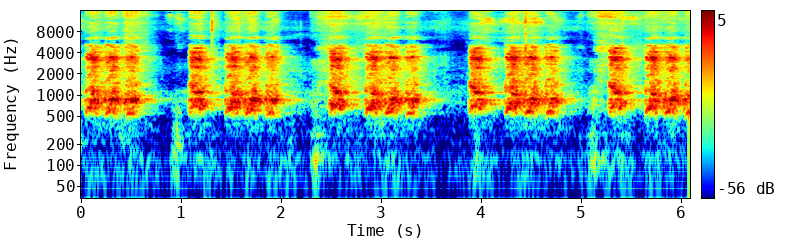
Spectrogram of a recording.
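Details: Pug playing and being told not to bite, another small dog nearby; rough, breathy bursts about half a second long, repeated in a steady rhythm of roughly three groups every two seconds, with a woman speaking Polish between them.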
